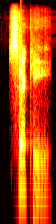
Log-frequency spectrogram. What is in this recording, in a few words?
"sickie", American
